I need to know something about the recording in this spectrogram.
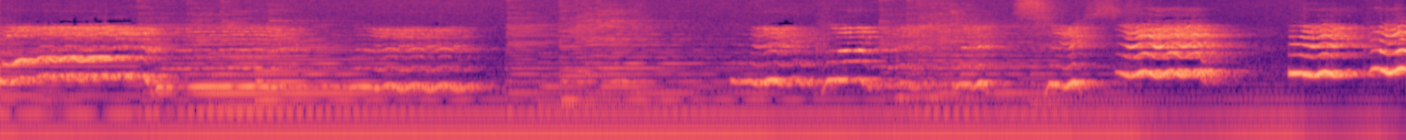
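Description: A soprano singing a baroque opera aria with vibrato over a small continuo group of plucked strings and keyboard. The voice holds long notes, eases off briefly about halfway, then comes back in shorter phrases.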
